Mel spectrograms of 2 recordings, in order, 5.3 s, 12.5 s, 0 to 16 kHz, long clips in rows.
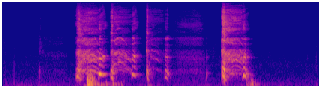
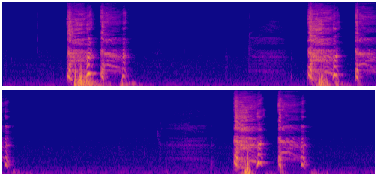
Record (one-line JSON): {"cough_length": "5.3 s", "cough_amplitude": 11185, "cough_signal_mean_std_ratio": 0.35, "three_cough_length": "12.5 s", "three_cough_amplitude": 10503, "three_cough_signal_mean_std_ratio": 0.31, "survey_phase": "beta (2021-08-13 to 2022-03-07)", "age": "18-44", "gender": "Female", "wearing_mask": "No", "symptom_cough_any": true, "symptom_runny_or_blocked_nose": true, "symptom_sore_throat": true, "symptom_fatigue": true, "symptom_headache": true, "symptom_change_to_sense_of_smell_or_taste": true, "symptom_onset": "3 days", "smoker_status": "Current smoker (e-cigarettes or vapes only)", "respiratory_condition_asthma": false, "respiratory_condition_other": false, "recruitment_source": "Test and Trace", "submission_delay": "1 day", "covid_test_result": "Positive", "covid_test_method": "ePCR"}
